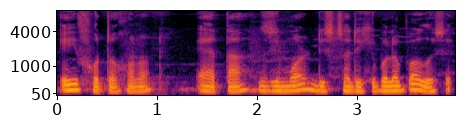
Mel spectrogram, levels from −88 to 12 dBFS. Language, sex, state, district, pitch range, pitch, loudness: Assamese, male, Assam, Sonitpur, 115-150 Hz, 125 Hz, -16 LUFS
